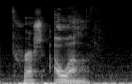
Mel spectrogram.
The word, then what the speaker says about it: Crush Hour: Crush Hour. So spricht man das aus. Weil Crush ist ja zusammen crashen. Das heißt nicht Crash, sondern Crush. Und dann sagt man Hour.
